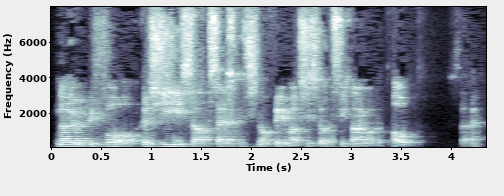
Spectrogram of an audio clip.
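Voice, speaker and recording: Low-voiced man in an echoey room. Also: fairly even intonation, moderate pace, fairly bright tone. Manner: loose, repeating "like" often. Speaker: guest on a live stream. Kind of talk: casual live-stream chat.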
